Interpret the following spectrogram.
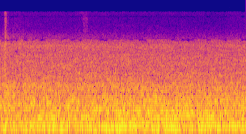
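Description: Steady low hum of city background noise, mostly distant traffic, with no distinct events.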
